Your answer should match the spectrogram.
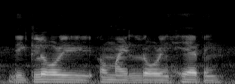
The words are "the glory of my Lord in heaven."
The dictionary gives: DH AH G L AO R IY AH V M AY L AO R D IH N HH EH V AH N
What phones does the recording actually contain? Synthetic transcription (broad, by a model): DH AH G L AO R IY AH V M AY L AO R IH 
